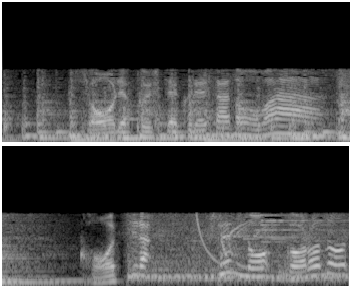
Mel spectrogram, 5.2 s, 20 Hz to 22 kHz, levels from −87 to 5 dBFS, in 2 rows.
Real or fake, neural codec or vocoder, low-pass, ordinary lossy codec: real; none; 3.6 kHz; none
